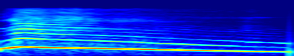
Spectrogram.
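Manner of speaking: very high, loud, long drawn-out woo, cracking at end. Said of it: "Cracks a little bit at the end there".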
